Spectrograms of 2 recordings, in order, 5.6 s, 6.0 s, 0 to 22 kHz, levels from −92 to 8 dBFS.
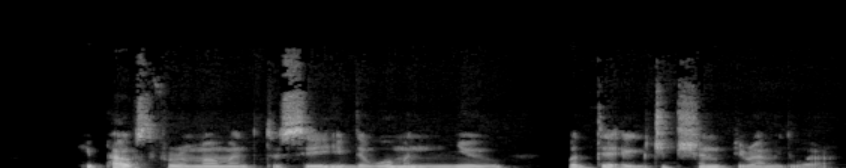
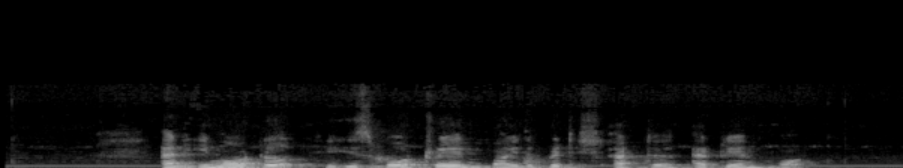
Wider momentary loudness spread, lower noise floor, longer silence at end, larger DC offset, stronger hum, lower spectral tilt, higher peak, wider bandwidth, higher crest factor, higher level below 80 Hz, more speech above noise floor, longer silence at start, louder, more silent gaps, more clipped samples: about the same, 12 LU vs 13 LU; first, -86 dBFS vs -58 dBFS; second, 0.15 s vs 0.65 s; neither; neither; second, -4.5 dB/octave vs -9.5 dB/octave; first, -4 dBFS vs -12 dBFS; first, 15.5 kHz vs 10 kHz; first, 24 dB vs 16 dB; second, -64 dBFS vs -58 dBFS; first, 60 dB vs 30 dB; second, 0.6 s vs 1.1 s; about the same, -26 LUFS vs -28 LUFS; neither; neither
